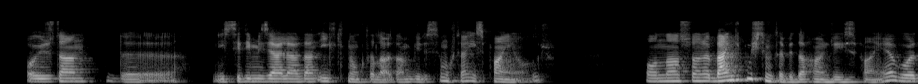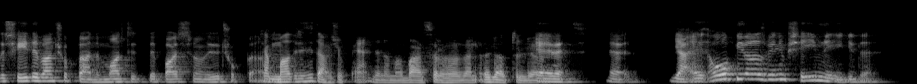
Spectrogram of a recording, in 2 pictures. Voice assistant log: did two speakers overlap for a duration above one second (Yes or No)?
No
